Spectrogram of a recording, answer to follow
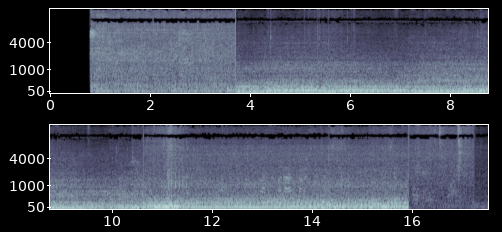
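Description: Cabin noise inside a moving shuttle van: a steady low engine-and-road rumble that grows louder about four seconds in and swells briefly near the eleventh second. The first second is silent, followed by a few seconds of lighter outdoor noise.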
